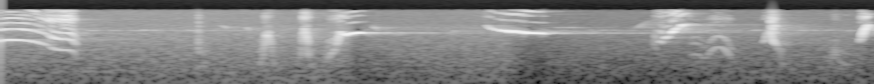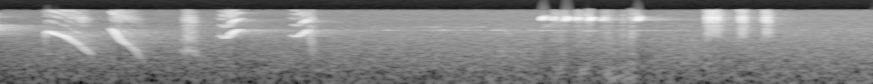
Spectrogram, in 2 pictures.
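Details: Australian lyrebird, a mimic of sounds, recorded in the wild. Fast series of sharp downward-sweeping chirps and clicks, plus a sustained steady whistle, then rapid buzzy high notes near the end.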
